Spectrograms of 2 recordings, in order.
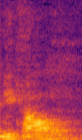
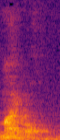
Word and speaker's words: Michal: I don't care if you call her name Michal. I don't care if you say it's Mitchell. The bottom line is, this is his wife, and I'm going to pronounce it Michael.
